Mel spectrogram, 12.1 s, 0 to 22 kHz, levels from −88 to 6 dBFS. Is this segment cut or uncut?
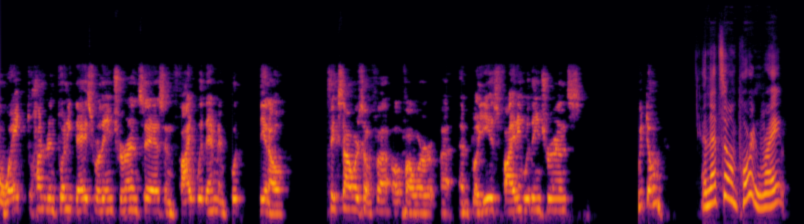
uncut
